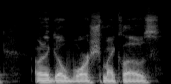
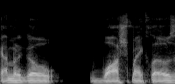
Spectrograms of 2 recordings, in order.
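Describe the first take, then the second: First: Wash is said as warsh, with an r sound. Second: Wash is said plainly, without an r sound.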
